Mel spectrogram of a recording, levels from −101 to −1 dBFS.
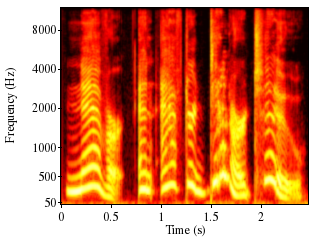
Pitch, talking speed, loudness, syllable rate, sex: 285 Hz, 120 wpm, -14 LUFS, 3.7 syllables/s, female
